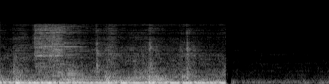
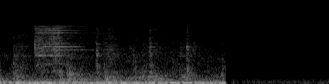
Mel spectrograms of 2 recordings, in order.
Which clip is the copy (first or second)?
first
